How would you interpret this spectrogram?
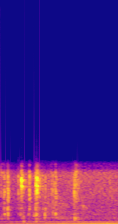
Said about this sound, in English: you get to type whatever you want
